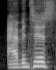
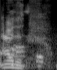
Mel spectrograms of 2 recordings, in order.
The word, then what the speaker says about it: Adventist: a Seventh Day um Adventist. Is that the correct pronunciation? Yes, okay.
